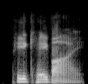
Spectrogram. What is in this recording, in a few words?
"peccavi", American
